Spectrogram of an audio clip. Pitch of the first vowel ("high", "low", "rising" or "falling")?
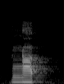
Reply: low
